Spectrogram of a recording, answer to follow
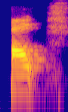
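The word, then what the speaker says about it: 包: It pronounced as bao.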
